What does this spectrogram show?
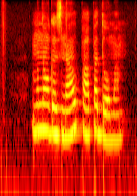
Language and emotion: Russian, neutral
